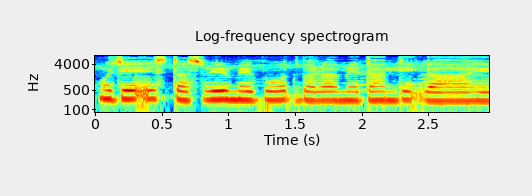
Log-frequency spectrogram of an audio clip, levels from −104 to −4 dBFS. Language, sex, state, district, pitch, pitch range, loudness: Hindi, female, Arunachal Pradesh, Papum Pare, 225 Hz, 220-235 Hz, -19 LUFS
